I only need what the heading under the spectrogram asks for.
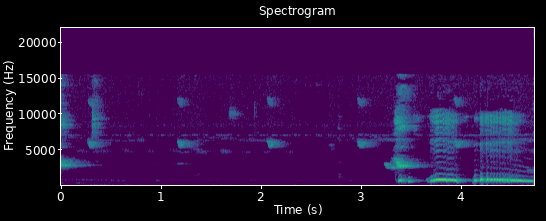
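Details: Spotted dove call used as a lure for trapping birds: after a near-silent start with one thin high chirp, a low husky coo phrase of several rolling notes arrives in the last second and a half.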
